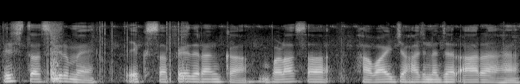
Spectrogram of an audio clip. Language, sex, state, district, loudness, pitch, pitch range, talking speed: Hindi, male, Jharkhand, Garhwa, -16 LUFS, 115 Hz, 110-125 Hz, 170 wpm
